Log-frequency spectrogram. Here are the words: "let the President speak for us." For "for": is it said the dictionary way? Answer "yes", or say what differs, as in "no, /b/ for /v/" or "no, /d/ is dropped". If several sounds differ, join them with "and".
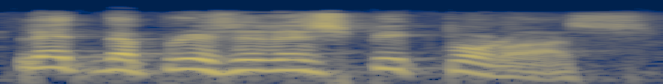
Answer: no, /p/ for /f/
